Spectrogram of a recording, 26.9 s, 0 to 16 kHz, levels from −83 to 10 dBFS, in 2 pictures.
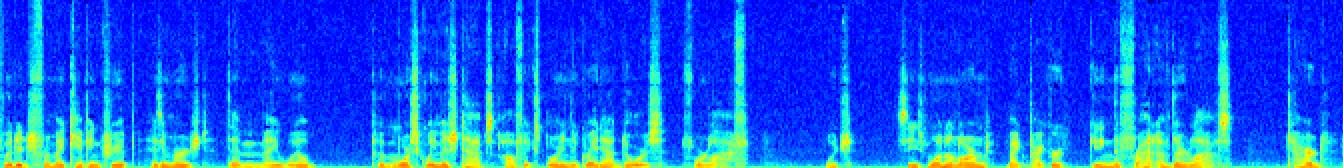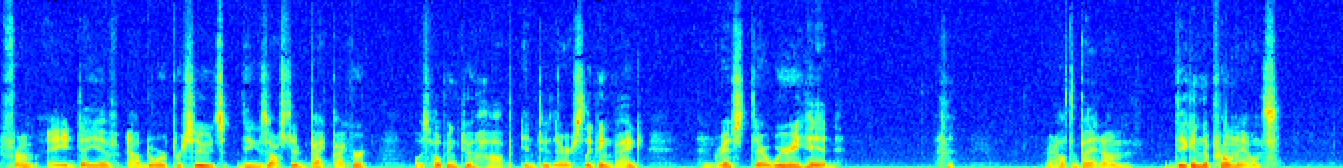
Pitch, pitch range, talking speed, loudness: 120 Hz, 85-135 Hz, 140 wpm, -18 LUFS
